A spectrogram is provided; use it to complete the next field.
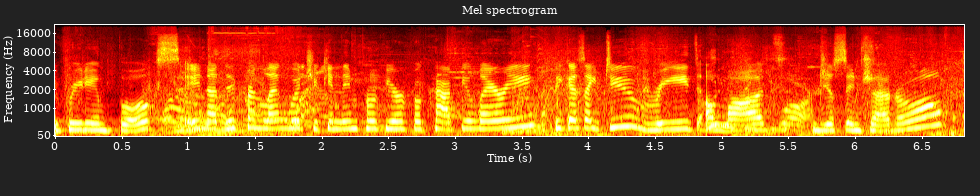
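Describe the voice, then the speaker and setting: A woman with a non-native accent talks at a moderate pace, with an animated tone and lively intonation. Music plays in the background. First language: not English. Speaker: gaming content creator. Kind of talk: casual gameplay commentary.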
